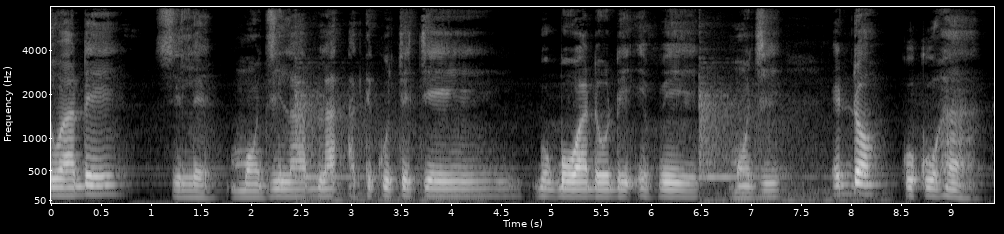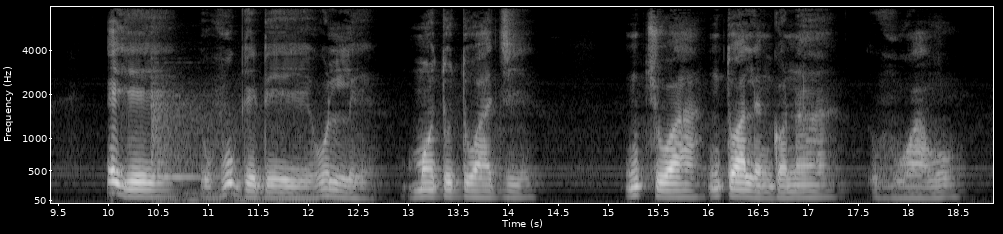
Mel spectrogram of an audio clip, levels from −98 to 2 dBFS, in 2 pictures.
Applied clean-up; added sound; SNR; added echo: none; Dishes, pots, and pans; 20 dB; none.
